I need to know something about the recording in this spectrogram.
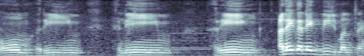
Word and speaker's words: ह्लीम: बीज मंत्र है, ओम ह्लीम। ह के पैर में र है, फिर उसमें साथ ही में ल लगा हुआ है और ऊपर से बड़ी की मात्रा बिंदी, ओम ह्लीम।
